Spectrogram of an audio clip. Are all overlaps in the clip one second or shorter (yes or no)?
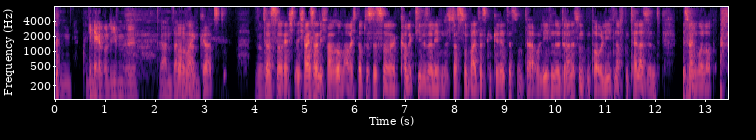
yes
